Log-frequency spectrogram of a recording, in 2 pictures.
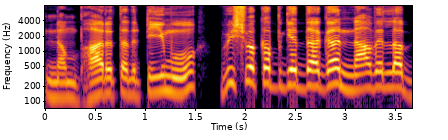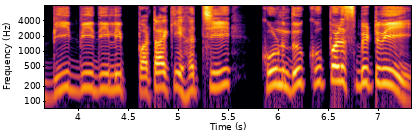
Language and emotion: Kannada, happy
